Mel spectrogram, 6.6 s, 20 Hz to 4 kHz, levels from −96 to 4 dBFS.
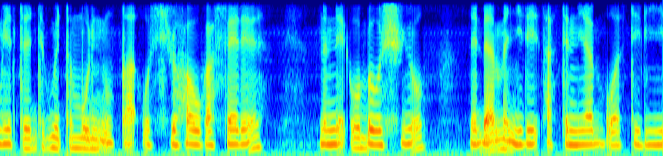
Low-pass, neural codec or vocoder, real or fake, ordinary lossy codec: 3.6 kHz; autoencoder, 22.05 kHz, a latent of 192 numbers a frame, VITS, trained on many speakers; fake; none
